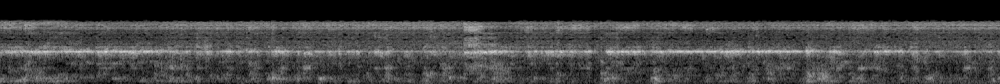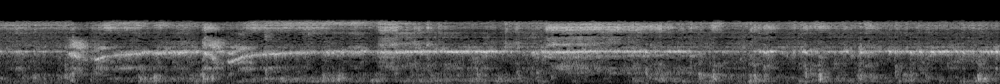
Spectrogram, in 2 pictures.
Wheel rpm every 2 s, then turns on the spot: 220, 230, 230, 230, 230, 210, 210, 230, 230, 230.
none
